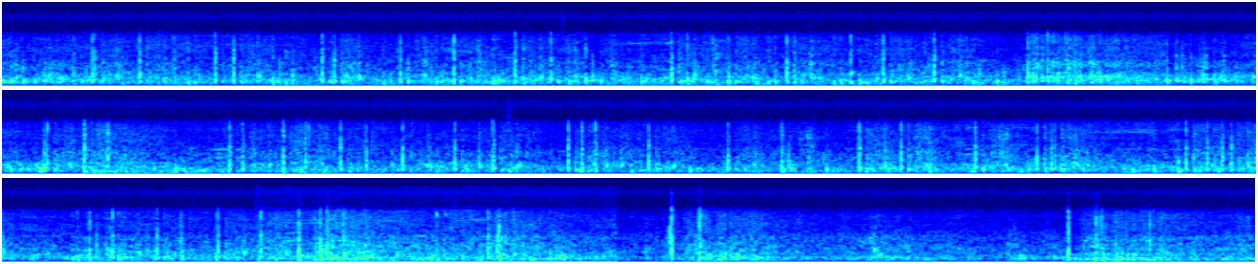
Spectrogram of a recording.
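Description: Aerial firework shells bursting in quick succession with crackling, a dense unbroken barrage of bangs, loudest about three-quarters of the way through.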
